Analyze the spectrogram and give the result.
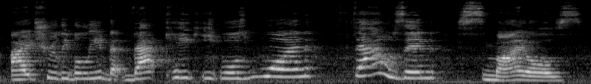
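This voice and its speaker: A woman reads as an earnest young American girl writing home in a storybook. The voice is high and very animated, lingering over words with sing-song emphasis. It is slow and full of hope. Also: a little hiss or hum, exaggerated voice, poor audio. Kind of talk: expressive storybook letter reading.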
